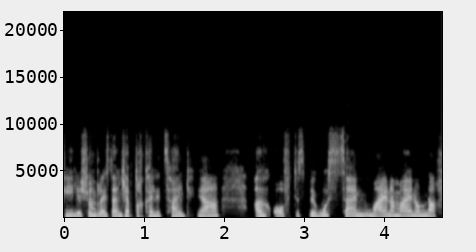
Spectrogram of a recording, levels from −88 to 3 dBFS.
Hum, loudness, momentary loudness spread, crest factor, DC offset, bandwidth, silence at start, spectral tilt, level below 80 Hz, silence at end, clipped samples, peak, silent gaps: none; -23 LUFS; 6 LU; 18 dB; under 0.1%; 9.4 kHz; 0 s; -4 dB/octave; -88 dBFS; 0 s; under 0.1%; -4 dBFS; 2.33-2.37 s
